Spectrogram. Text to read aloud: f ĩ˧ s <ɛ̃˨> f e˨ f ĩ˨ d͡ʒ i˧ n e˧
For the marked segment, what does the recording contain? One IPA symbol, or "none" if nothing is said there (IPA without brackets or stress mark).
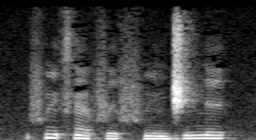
ɛ̃˨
